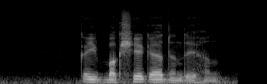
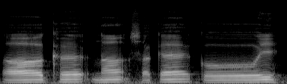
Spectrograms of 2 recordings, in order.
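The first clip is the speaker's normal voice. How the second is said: very slow, each word drawn out; slow recitation; much slower than usual. Shown as a demonstration. Teacher shows the way to say the line. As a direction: draw out ਆਖ ਨਾ ਸਕੈ ਕੋਇ. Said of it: "ਇਹ ਢੰਗ ਹੈ ਬੋਲਣ ਦਾ".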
